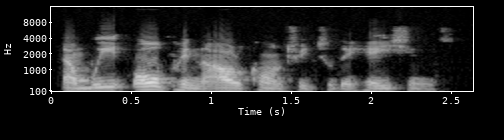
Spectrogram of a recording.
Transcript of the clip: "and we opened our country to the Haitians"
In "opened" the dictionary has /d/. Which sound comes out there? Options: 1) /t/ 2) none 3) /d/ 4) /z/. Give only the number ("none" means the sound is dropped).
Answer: 2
